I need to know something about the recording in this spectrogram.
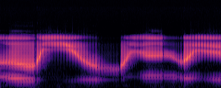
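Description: Glazyrin Compass vargan (Russian jaw harp) played: a high overtone glides down and up over a steady low drone, with a short dip in level about a second in before the next pluck.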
